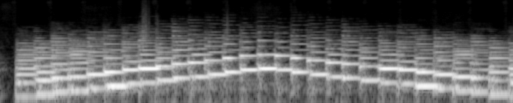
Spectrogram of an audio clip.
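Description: A piano scale played at an even, quick pace, climbing for about three seconds and then running back down.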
